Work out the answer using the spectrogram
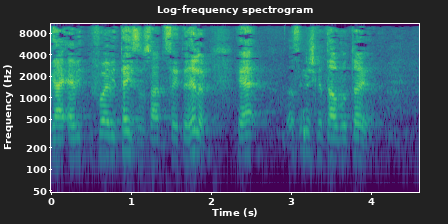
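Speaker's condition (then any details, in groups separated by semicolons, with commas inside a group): No condition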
